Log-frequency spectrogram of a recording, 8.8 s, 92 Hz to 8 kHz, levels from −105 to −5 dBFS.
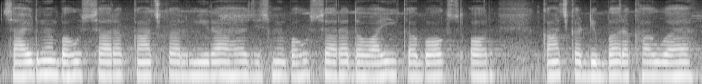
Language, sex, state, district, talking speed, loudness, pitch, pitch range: Hindi, male, Jharkhand, Deoghar, 145 wpm, -16 LUFS, 150 Hz, 150-155 Hz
